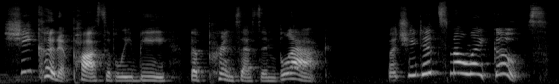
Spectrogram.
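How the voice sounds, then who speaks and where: A woman reads a children's story aloud in a bright, highly animated voice. She takes her time and speaks expressively, stopping to put questions to her young listeners. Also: takes it slowly. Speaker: children's book reader.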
